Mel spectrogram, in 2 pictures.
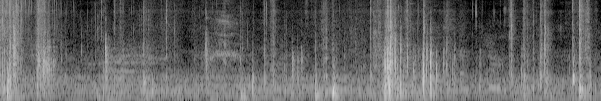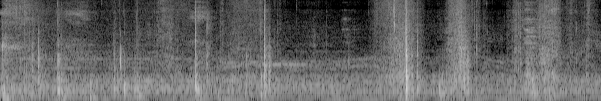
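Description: Scattered clicks and knocks from things being handled on a wooden floor, the loudest about four and ten seconds in, with a faint voice now and then.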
